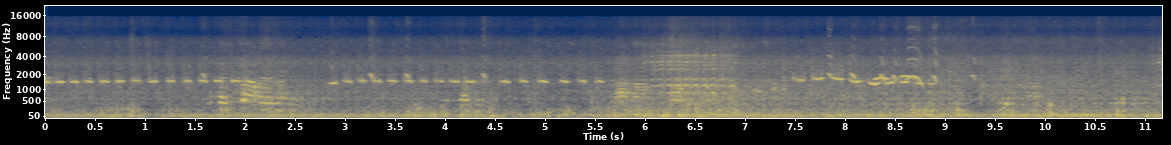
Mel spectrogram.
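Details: Loud song of a six-year-old sooty-headed bulbul: runs of quick, evenly spaced whistled notes on one pitch, broken by brief warbled phrases and a rising flourish near the end, over steady low rumbling background noise.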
